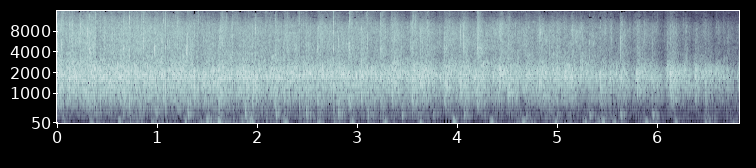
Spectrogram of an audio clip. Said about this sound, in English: All right. Well, thank you guys so much for being here. We really appreciate this. Can we give everyone a round of applause?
